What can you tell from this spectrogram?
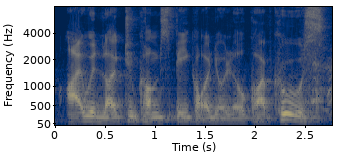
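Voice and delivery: mild imitation of a Swedish accent; fond, lightly voiced Swedish doctor; Andreas's Swedish accent. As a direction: do his Swedish-English lilt, lightly. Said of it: "That's how he talks".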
